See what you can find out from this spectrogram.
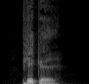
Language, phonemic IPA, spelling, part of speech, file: German, /ˈpɪkəl/, Pickel, noun, De-Pickel.ogg
- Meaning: pickaxe, icepick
